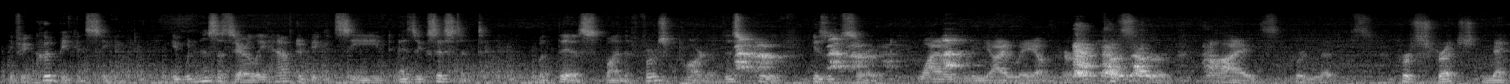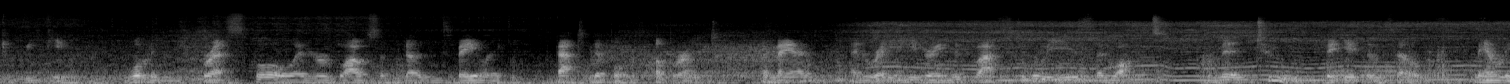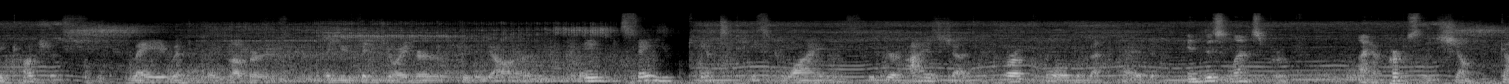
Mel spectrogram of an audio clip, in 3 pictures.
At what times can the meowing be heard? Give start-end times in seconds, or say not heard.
not heard.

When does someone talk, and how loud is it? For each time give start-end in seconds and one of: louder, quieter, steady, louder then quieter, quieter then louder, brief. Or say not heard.
0.1-45.2 steady.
